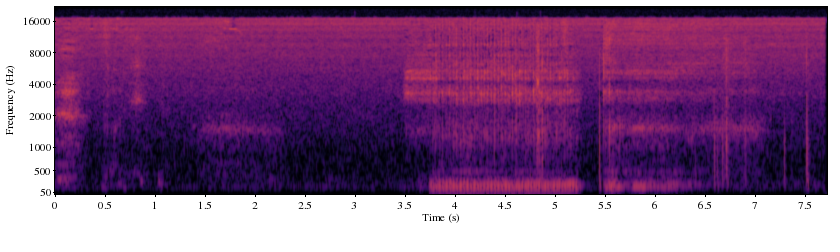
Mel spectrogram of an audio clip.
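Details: Pit bull snoring: quiet room, then a loud rattling snore of about a second and a half, followed by softer snuffling breath sounds; dog snoring.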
